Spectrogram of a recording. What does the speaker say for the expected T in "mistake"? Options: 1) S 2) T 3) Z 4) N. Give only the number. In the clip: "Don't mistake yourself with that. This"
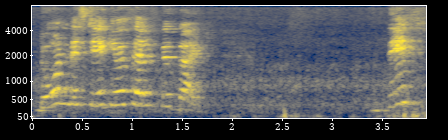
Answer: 2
